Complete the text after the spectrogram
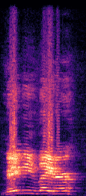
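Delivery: character voice. Acted. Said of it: "I know I did the voice badly".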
